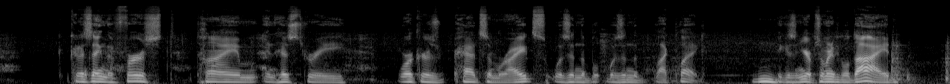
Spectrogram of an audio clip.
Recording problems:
household noises; faint; throughout; 20 dB below the speech

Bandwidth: 16 kHz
